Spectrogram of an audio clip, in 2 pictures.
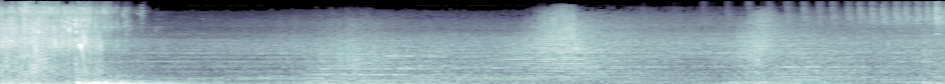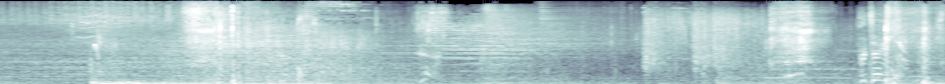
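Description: Confringo fire spell explosions in the Hogwarts Legacy video game, heavy booms bursting out at intervals over game music and effects, with a voice talking in between.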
